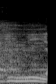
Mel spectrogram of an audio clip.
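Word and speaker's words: Érinyes: Oui, parce que dans la mythologie grecque, ça s'écrit Rhiniès, mais ça se dit Rini, hein, bien sûr.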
